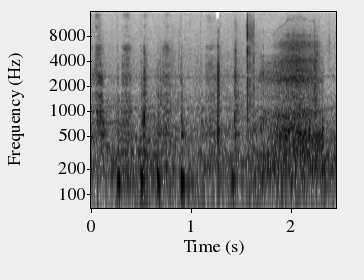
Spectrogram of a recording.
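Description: Faint scratching and small tapping strokes of a pen writing on paper, a few short strokes with a slightly longer scratch near the end.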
